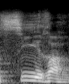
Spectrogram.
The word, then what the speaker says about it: صيغة: Now one thing here, when you say the word صيغة, remember you pronounce it, make sure you pronounce it صيغة. Sad followed by a ya sakin, sad, and a ya becomes si.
